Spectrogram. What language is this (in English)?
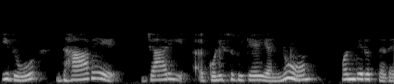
Kannada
